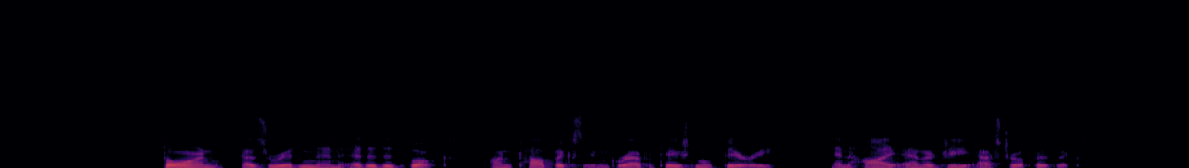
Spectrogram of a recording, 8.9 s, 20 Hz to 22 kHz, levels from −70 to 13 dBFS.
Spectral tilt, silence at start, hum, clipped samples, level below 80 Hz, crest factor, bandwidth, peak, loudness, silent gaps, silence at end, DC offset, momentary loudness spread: -6.5 dB/octave; 1.25 s; none; under 0.1%; -68 dBFS; 20 dB; 7.2 kHz; -20 dBFS; -38 LUFS; 3.62-3.67 s; 0.9 s; under 0.1%; 11 LU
